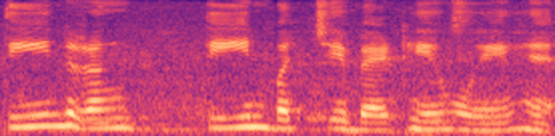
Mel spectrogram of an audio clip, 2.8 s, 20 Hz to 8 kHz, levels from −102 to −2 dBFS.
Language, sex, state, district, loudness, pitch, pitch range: Hindi, female, Haryana, Charkhi Dadri, -15 LUFS, 200 Hz, 175-215 Hz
